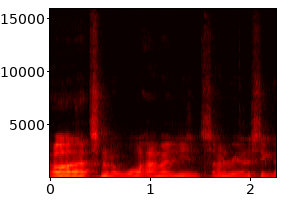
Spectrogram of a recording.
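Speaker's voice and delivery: normal talking voice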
